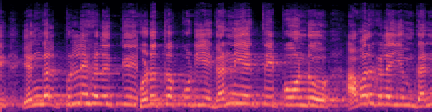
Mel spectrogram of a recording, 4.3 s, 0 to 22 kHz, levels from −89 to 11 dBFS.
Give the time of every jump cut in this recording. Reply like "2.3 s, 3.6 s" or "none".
1.3 s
